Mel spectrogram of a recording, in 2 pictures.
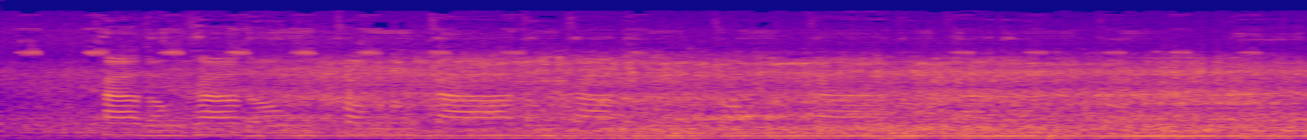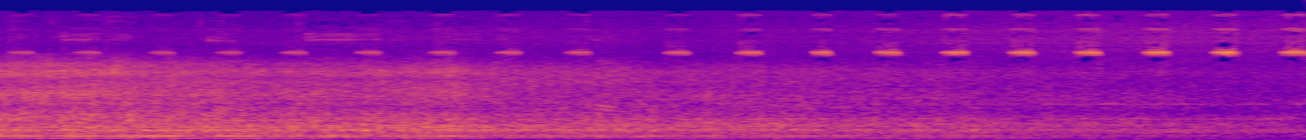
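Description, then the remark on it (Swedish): A very large truck rumbles past, its deep engine drone filling the scene before easing off slightly at the end, while crickets chirp steadily in the background. “En jättestor lastbil åker förbi.”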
